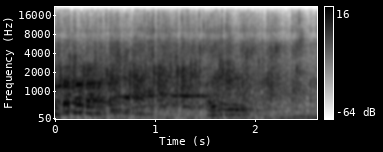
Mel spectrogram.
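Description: Audience applause at a Korean film talk event for the movie Confidential Assignment 2: International, a dense, steady clatter of many hands that fills the space and tapers slightly toward the end, with some speech underneath.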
